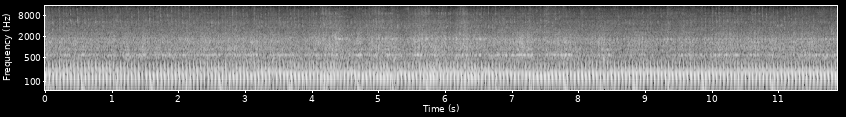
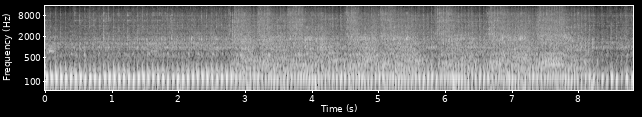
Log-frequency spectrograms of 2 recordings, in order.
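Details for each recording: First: Predator 212cc single on KT196 go-kart after ignition timing advance: brisk, even idle, clearly faster than before; sounds good, but idle is too high and owner plans to lower idle speed or low-speed mixture screw. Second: Predator 212cc single-cylinder on modified KT196 go-kart, ignition timing advanced, 8-tooth front sprocket: small single thumps evenly at idle, revs up and drops back cleanly with crisp exhaust, no missing; exhaust sounds good, running right.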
